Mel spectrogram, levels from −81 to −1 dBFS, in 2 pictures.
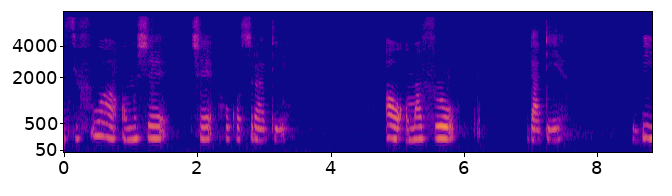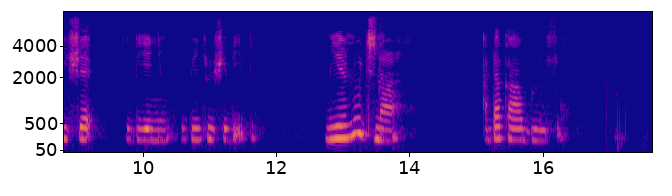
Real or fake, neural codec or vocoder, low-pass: real; none; 7.2 kHz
